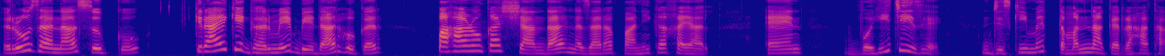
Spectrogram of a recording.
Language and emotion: Urdu, happy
